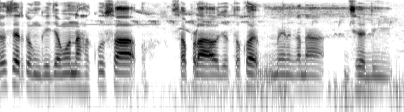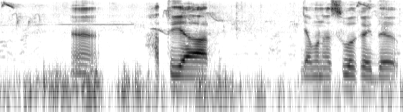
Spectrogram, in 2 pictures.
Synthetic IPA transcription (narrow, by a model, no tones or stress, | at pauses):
d͡ʒɔsəɾkɔmɡid͡ʒamanaɦəkusaʔ̚ | səpɽawd͡ʒɔt̪ɔkɔmɛnkanad͡ʒʱəli | hət̪ijaɾ | d͡ʒamanɦəsuwəkəjd̪ə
